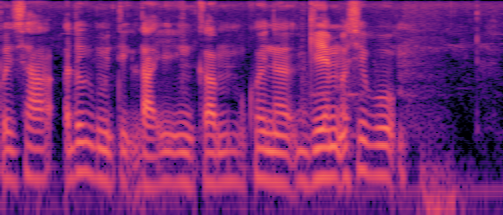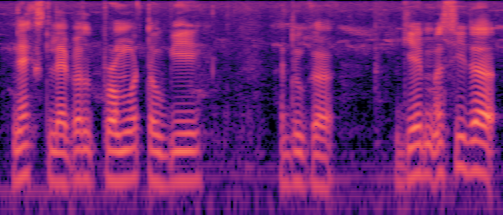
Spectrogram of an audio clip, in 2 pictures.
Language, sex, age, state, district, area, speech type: Manipuri, male, 30-45, Manipur, Chandel, rural, spontaneous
